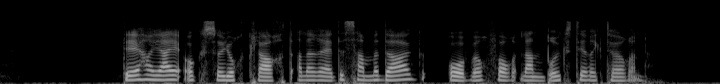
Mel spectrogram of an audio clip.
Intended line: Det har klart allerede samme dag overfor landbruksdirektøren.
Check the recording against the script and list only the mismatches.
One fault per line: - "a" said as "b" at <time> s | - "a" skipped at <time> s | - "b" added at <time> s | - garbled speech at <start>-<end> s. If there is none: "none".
- "jeg også gjort" added at 1.5 s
